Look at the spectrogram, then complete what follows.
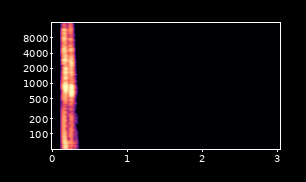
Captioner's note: click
